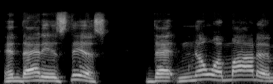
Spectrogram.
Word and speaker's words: noemata: The word devices is the Greek word noemata. It's a compound word, and let me spell it for you. It's N-O-E-M-A-T-A. N-O-E-M-A-T-A.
